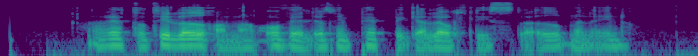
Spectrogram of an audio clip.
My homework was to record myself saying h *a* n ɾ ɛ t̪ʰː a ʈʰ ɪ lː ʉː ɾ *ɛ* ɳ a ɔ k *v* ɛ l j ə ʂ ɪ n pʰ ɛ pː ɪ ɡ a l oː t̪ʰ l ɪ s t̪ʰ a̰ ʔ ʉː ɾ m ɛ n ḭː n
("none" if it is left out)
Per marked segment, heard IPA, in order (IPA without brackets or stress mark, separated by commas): a, a, v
